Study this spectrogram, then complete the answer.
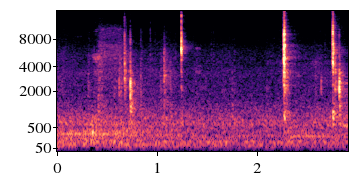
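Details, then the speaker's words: John Deere 455 diesel mower that won't start, no voltage at test point: sharp crisp clicks as the key is turned to start, the start relay clicking normally. "I can hear it clicking so I know the relay is clicking"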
